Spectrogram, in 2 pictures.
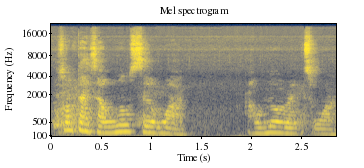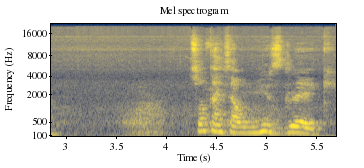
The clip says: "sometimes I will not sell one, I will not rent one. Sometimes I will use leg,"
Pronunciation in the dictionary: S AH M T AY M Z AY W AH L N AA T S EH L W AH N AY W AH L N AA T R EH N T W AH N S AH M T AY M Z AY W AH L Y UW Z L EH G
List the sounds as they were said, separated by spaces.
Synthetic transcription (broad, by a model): S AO M T AY M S AY W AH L N AA T S EH L W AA N AY W AH L N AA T R EH N T W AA N S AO M T AY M S AY W AH L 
